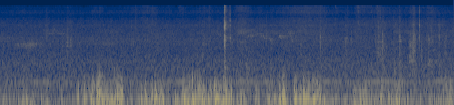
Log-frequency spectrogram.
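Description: Uneven low rumble of wind buffeting the microphone, with a sharp click about three seconds in from the camera-rig hardware being fastened to the car roof.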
